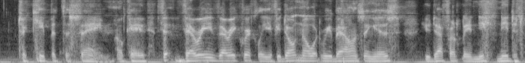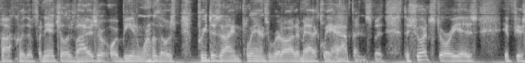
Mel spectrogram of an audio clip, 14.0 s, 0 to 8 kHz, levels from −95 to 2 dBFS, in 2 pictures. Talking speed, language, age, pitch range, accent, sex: 195 wpm, English, 60-79, 100-120 Hz, American, male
